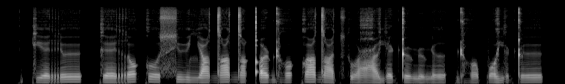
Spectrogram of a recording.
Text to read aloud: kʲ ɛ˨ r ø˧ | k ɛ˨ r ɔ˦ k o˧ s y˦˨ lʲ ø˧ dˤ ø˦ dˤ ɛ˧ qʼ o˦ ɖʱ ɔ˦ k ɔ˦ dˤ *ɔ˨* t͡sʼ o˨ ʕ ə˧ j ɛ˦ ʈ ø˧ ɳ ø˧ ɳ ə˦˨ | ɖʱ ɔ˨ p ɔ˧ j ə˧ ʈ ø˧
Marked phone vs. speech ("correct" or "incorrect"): incorrect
